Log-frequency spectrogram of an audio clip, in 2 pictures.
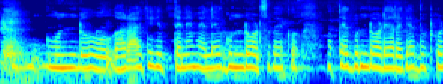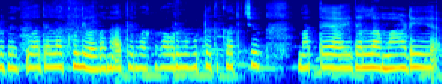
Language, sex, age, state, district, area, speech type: Kannada, female, 45-60, Karnataka, Bangalore Rural, rural, spontaneous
